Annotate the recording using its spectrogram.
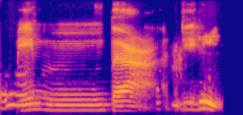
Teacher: nun sukun bertemu dengan huruf ba bacaan iqlab dibaca membalik nunnya dibaca mim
